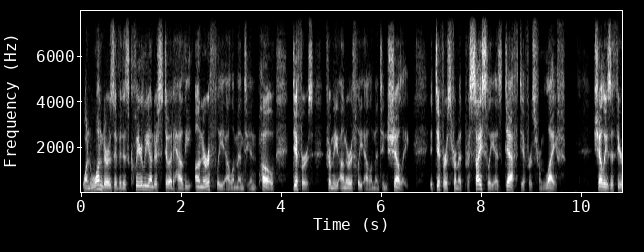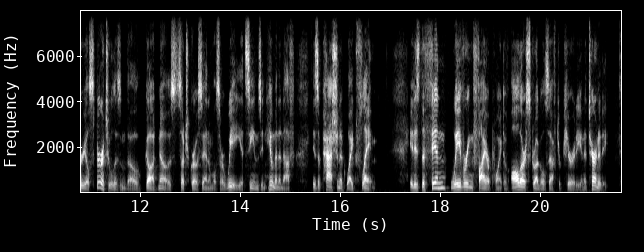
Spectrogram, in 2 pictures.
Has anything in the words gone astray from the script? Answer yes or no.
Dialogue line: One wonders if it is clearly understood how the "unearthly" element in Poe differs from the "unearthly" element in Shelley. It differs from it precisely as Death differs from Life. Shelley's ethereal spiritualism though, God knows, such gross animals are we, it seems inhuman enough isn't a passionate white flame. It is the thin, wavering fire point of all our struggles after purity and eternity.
yes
